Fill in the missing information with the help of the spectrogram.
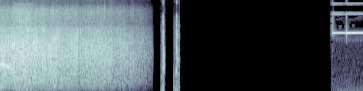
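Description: Applause fading out over the first two seconds, then two short clicks. After a silence, a bright bell-like ding rings about four seconds in, as a subscribe-button animation sound effect.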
